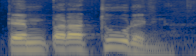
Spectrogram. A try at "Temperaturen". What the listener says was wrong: Not Turin, but Temperaturen. So the umlaut is coming while you are reading it, the umlaut is coming where it is not there and it's not coming where it is there.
